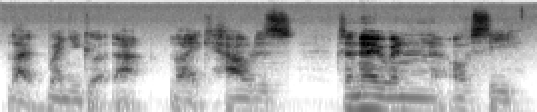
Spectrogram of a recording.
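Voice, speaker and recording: A man's voice: on the low side, a little fast. A man hosting a podcast, chatting casually with guests and asking loose, filler-heavy questions. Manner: relaxed, filler-heavy questions with many "like" and "sort of". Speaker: podcast host. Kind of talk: casual interview chat.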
